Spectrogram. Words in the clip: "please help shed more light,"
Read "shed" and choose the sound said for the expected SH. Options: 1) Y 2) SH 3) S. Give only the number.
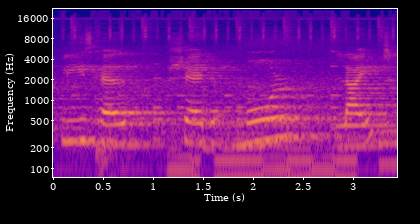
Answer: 2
